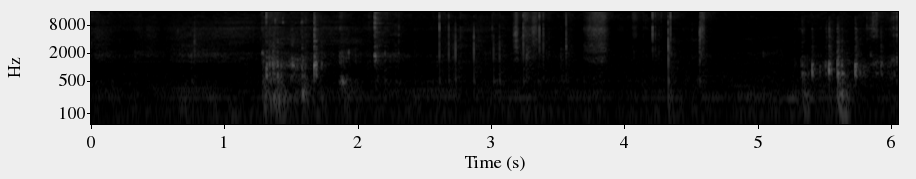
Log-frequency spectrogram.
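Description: Faint clicking and rattling of wiring harnesses and plastic plug connectors being handled, in two short clusters, one about a second in and one near the end.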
